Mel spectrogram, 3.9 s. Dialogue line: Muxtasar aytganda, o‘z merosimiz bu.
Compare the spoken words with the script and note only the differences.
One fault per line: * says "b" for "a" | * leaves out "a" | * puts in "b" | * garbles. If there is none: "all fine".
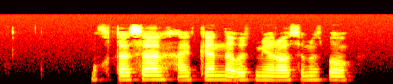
all fine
